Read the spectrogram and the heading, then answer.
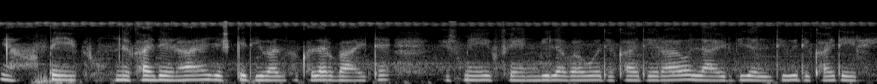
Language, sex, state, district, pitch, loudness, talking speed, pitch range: Hindi, female, Bihar, Jahanabad, 200 Hz, -21 LUFS, 225 wpm, 195-205 Hz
